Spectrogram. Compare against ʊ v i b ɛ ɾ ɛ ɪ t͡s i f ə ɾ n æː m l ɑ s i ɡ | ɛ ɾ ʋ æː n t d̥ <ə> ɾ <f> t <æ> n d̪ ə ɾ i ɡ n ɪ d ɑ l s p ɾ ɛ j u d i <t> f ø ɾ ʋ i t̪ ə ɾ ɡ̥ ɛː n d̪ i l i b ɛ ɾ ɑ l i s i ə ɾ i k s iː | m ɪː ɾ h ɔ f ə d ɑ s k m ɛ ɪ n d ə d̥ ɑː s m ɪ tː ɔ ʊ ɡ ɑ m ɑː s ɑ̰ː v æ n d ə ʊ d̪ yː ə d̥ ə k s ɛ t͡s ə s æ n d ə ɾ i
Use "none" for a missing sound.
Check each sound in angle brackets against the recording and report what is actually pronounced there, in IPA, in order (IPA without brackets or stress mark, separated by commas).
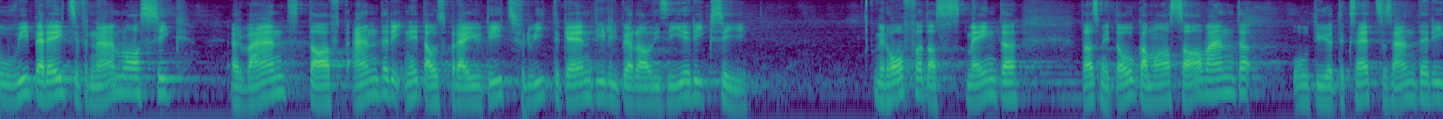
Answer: ɑ, f, æ, t͡s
